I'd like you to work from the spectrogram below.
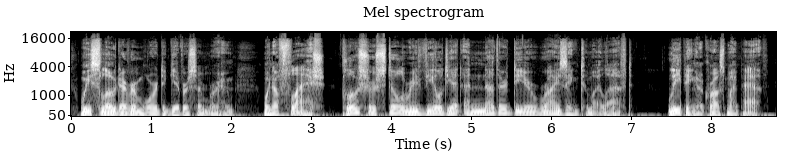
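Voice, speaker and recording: A man narrating a written story expressively, in measured, dramatic short phrases. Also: low-pitched, creaky, no echo, studio quality.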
